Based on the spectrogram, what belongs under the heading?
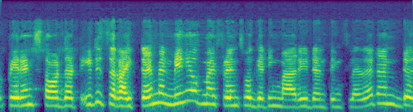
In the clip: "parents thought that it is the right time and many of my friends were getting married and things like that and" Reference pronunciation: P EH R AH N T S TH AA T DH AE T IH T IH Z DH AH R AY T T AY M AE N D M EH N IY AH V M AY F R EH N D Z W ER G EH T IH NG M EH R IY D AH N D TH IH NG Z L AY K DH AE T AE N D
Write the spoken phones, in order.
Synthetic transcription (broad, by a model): P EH R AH N T S T AA T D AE T IH T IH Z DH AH R AY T T AY M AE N D M EH N IY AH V M AY F R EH N D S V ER G EH T IH NG M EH R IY D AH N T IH NG S L AY K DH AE T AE N D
